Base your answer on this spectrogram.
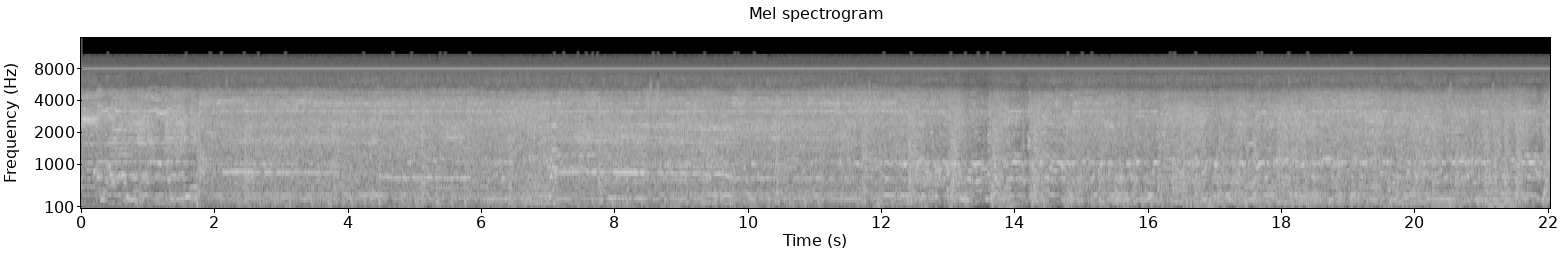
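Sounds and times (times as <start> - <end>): electric guitar held notes: 0.0 - 22.0
rock band playing live: 0.0 - 22.0.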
